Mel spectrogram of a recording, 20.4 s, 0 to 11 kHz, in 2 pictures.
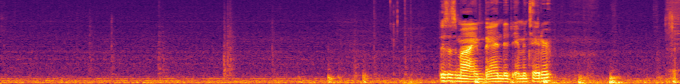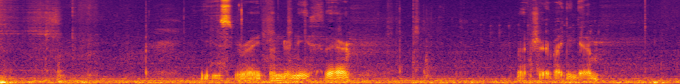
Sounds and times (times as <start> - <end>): Speech: 6.6 - 8.3, 13.2 - 15.6, 18.0 - 19.3.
